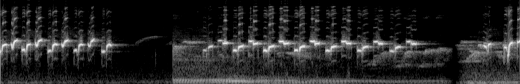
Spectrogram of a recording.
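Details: Yellow-vented bulbul lively song, played as a lure for other bulbuls: quick runs of bubbly repeated notes with a low humming background and a short gap between phrases.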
